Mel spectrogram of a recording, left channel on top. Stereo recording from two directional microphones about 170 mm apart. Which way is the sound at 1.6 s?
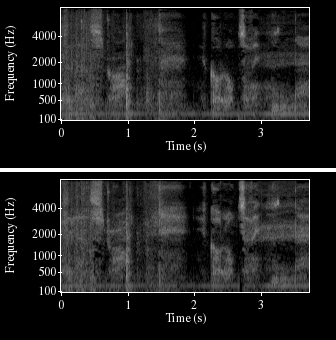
65° left (ahead or behind).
